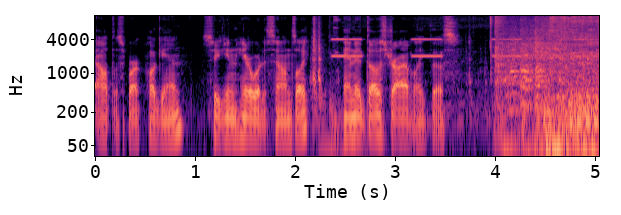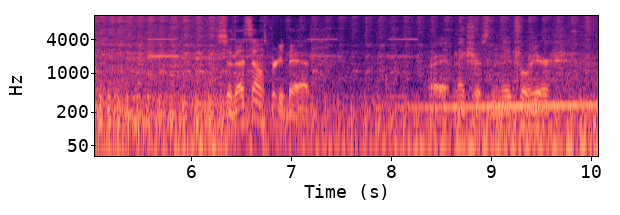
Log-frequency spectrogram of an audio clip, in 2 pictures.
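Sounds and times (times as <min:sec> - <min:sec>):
car engine starting and running rough: 0:04.0 - 0:10.0.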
